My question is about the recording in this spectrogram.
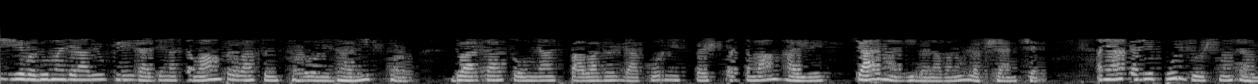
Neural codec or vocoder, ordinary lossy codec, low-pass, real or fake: none; none; 3.6 kHz; real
